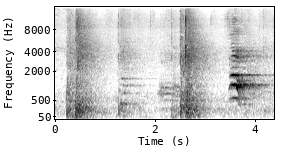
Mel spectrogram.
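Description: Heavy thuds of bodies and feet hitting tatami mats during aikido throws and falls, two main impacts about a second and a half apart. A short shout comes near the end.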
